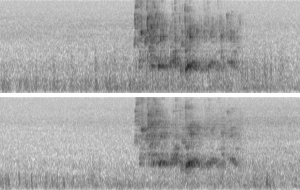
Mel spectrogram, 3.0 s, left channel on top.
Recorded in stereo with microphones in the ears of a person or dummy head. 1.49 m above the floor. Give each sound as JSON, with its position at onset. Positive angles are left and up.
{"t": 1.3, "sound": "a splash", "side_deg": 60, "distance_m": 0.9}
